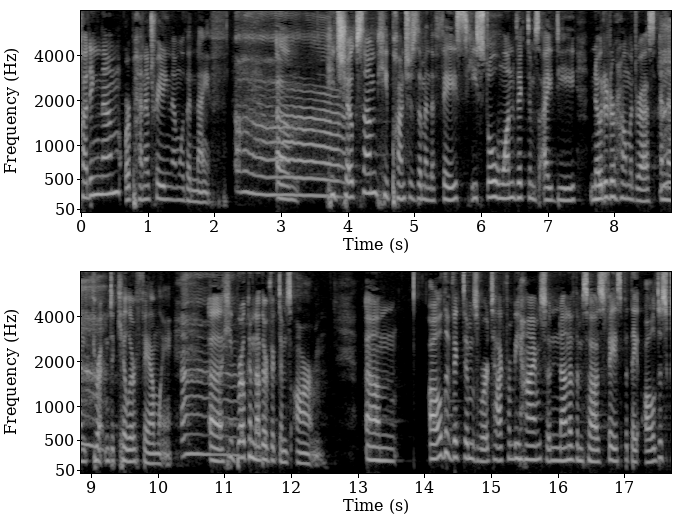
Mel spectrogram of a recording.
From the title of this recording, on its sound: Live at the Sony Centre in Toronto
